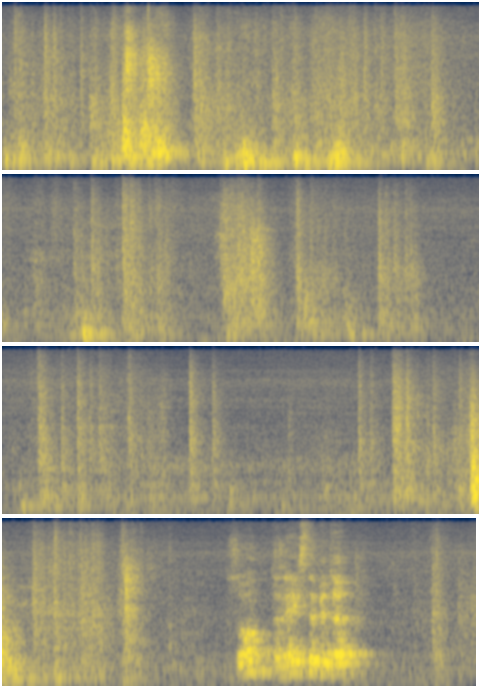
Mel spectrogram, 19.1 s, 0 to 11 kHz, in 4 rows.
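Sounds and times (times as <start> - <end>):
furniture knocks and scrapes: 0.0 - 9.0
chair moved: 0.0 - 16.2.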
